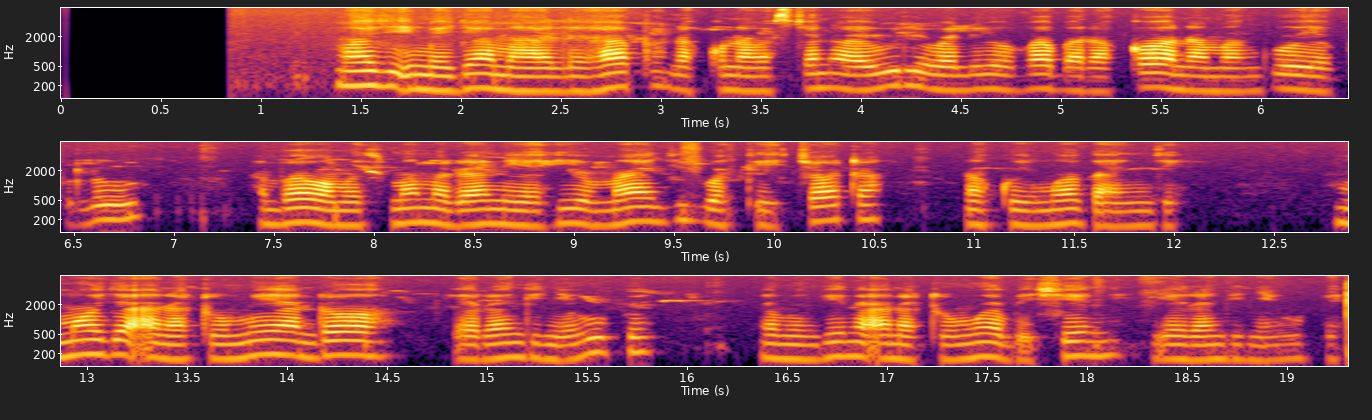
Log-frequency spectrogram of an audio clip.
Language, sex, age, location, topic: Swahili, female, 36-49, Kisumu, health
